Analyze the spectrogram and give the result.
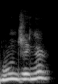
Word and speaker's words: Honsinger: Clara Honsinger. Dan ga ik het vast verkeerd uitspreken. Honsinger, ja. Okay. – Helemaal goed, jongen.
